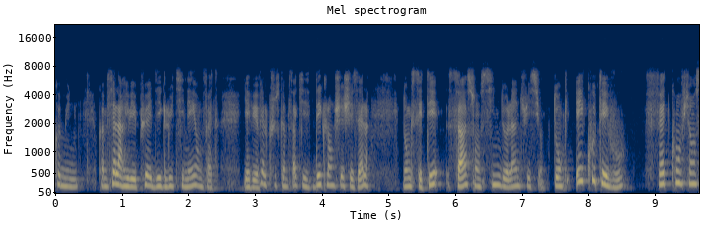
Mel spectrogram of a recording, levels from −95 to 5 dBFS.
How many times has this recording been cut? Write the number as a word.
two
